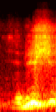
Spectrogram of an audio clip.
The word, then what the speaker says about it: ऋषि: जैसे एक शब्द हम ऋषि शब्द का प्रयोग करते हैं, उसमें री है, उसका उच्चारण ही मूल उच्चारण भूल गए, विस्मृत कर गए। हम र के ऊपर ई की मात्रा लगा देते हैं तो भी हम री पढ़ते हैं, और ऋषि शब्द का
